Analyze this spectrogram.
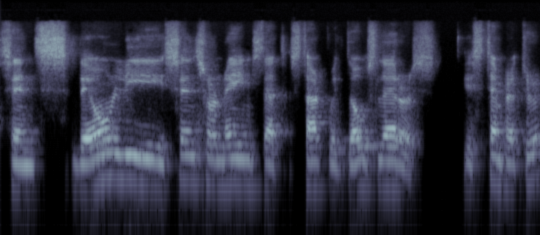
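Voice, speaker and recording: A man with a non-native accent, at a fairly slow pace, with fairly even intonation. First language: not English. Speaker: technical instructor. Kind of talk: tutorial. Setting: online webinar with screen share. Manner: halting, with fillers.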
